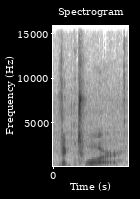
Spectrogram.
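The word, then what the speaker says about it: Victoire: Victor. It's a weird one. It's like Victor, but with an OIR on the end. Well, they're French.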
